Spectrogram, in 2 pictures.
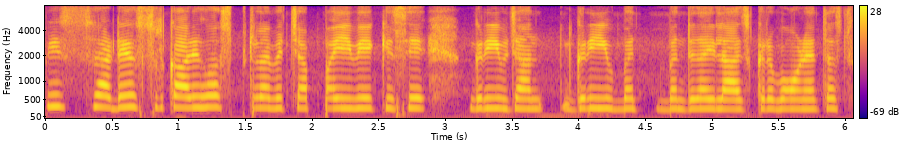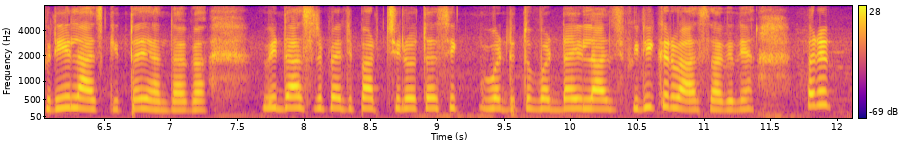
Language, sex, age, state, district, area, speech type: Punjabi, female, 18-30, Punjab, Barnala, urban, spontaneous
